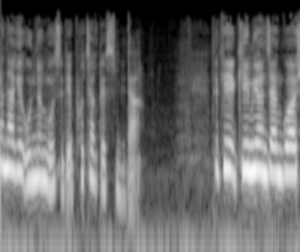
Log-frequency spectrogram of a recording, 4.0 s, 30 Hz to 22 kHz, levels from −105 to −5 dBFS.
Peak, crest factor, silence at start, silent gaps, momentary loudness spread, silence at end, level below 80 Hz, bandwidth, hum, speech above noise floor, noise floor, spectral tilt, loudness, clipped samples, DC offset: -6 dBFS; 14 dB; 0 s; none; 17 LU; 0 s; -58 dBFS; 13 kHz; none; 30 dB; -50 dBFS; -5.5 dB/octave; -21 LUFS; under 0.1%; under 0.1%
